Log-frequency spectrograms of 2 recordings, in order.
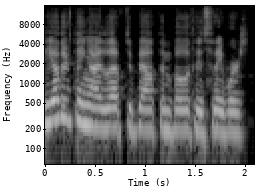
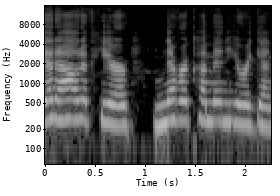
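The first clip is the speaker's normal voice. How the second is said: mild, restrained, held-in mock yell; 4 semitones higher than usual. Telling a story, the speaker quotes the deli owner ordering a baker out, imitating someone yelling. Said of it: "He started yelling".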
